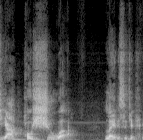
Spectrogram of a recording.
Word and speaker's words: Yahushua: It's not Yahshua, it's Yahushua, ladies and gentlemen. It's not Yeshua, it's Yahushua.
